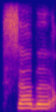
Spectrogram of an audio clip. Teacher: فسواہن سبع با پہ کلکلا ہو رہا ہے، سین کی سیٹی واضح کرنی ہے ، با کو ہلانا ہے، کلکلا ہو رہا ہے، عین کو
